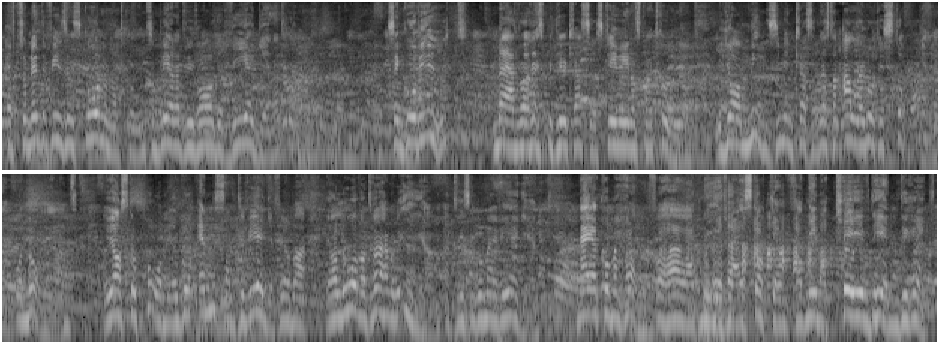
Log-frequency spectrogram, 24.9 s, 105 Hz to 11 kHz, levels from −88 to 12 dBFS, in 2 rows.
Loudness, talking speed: -23 LUFS, 210 wpm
